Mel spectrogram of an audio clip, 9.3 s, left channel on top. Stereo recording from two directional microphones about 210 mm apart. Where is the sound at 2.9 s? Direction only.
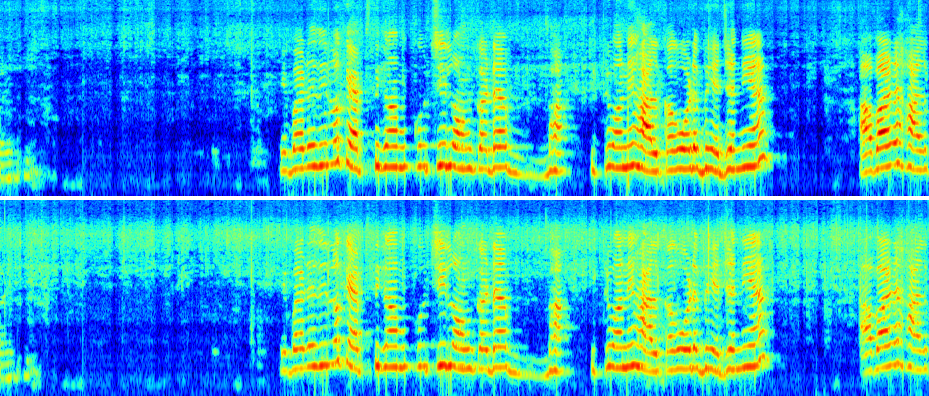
25° left (ahead or behind).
